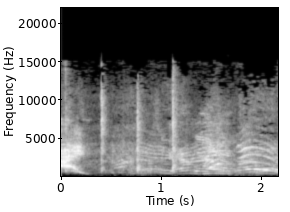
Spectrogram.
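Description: A group of boys shouting and cheering excitedly over one another, with several sharp slaps of hands meeting in high-fives.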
